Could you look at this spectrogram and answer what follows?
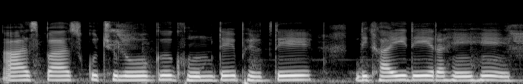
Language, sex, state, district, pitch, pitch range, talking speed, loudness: Hindi, female, Madhya Pradesh, Bhopal, 200 Hz, 190-205 Hz, 105 wpm, -10 LUFS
